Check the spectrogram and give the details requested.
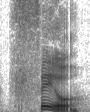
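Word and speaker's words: feo: sense now the opposite of guapo guapa is fail fail that's spelled f e o fail and the feminine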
